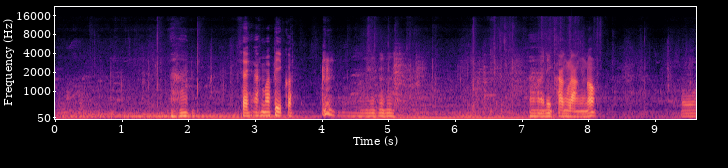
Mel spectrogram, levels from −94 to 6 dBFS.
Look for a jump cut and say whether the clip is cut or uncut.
cut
